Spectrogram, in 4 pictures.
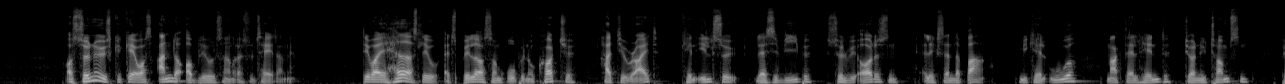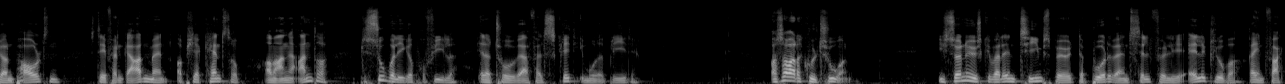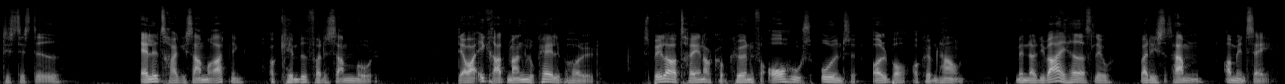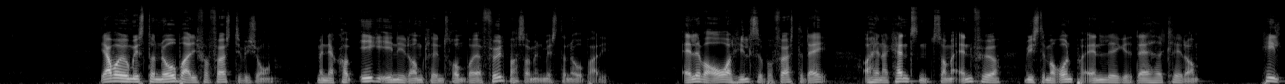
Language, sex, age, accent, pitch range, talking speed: Danish, male, 30-49, native, 90-115 Hz, 195 wpm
